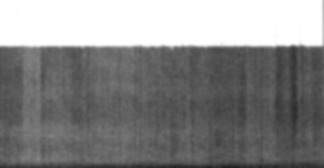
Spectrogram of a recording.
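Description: A sheet of paper being flexed and handled close to a microphone: a steady, low, rumbling rustle that swells a little in the second half.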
